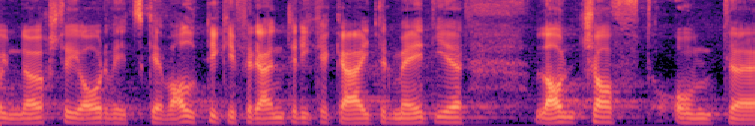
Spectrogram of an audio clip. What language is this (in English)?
Swiss German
